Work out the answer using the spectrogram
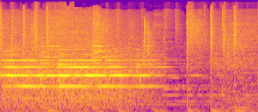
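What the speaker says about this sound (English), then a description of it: "The westbound train is now arriving." A westbound South Shore commuter train pulls into a station along the Indiana shore of Lake Michigan: steady rumbling wheels and rhythmic rail clacks with a faint tonal squeal, close and continuous.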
